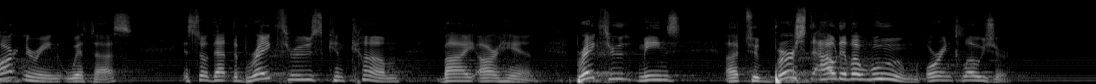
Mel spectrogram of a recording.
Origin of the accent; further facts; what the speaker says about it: the East, Eastern Canada, Canada; also born or lived in Niagara Falls, Ontario, Canada; I grew up in the East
